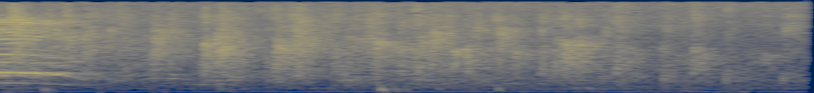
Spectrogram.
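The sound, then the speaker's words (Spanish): Faint applause from a church audience during a service: soft, diffuse clapping that comes in uneven waves over a low background. “Y dele un aplauso al Señor por eso.”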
